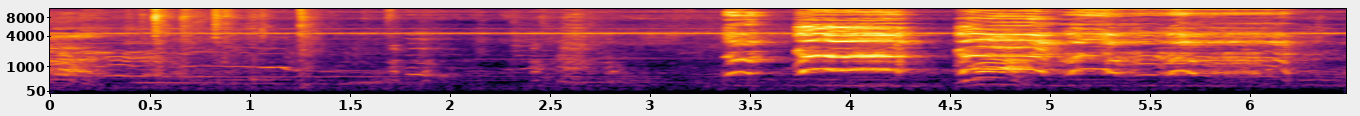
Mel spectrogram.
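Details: Crowing Kukuak Balenggek rooster from Solok: after some quieter clucks and clicks, two loud bright crow phrases follow, separated by a short gap, each wavering and stepped in pitch.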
